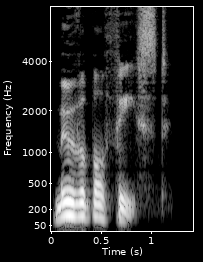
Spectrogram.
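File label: "movable feast", British English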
